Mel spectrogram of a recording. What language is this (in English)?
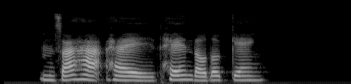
Cantonese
